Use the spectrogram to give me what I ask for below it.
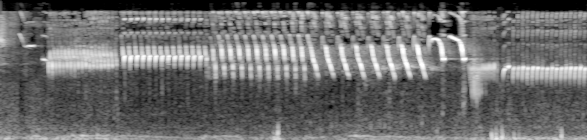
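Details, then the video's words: Canary in sustained song, a recording to coax young canaries into singing. A buzzy held trill runs into a fast rattle, then a chain of sharp descending notes, a whistled slide, and a final buzzy trill; faint low thumps beneath. "PANCINGAN KENARI GACOR PANJANG || PANCINGAN KENARI PAUD BELAJAR BUNYI || MASTERAN KENARI PAUD"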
